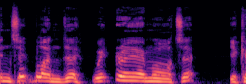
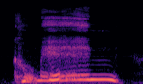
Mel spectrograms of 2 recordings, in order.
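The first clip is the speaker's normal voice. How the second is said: eerie, hushed, pitched up, drawn out; 5 semitones higher, 8 dB quieter than usual. Retelling what a funny little man said on opening the door: creepy voice. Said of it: "in a really creepy voice".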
